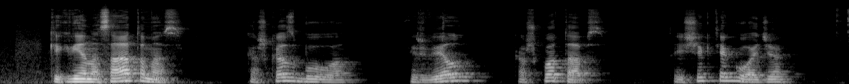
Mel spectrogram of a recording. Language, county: Lithuanian, Kaunas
